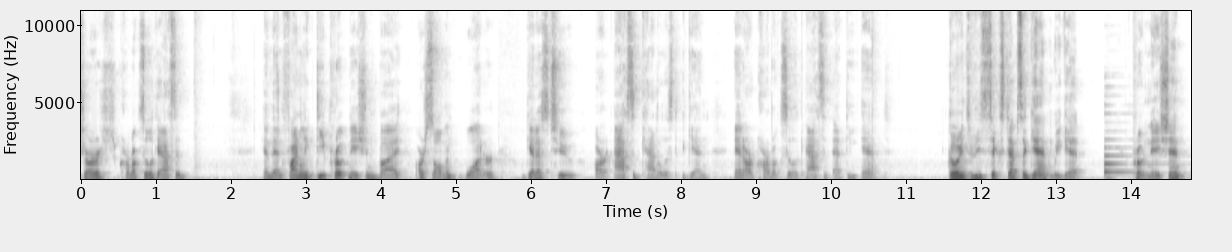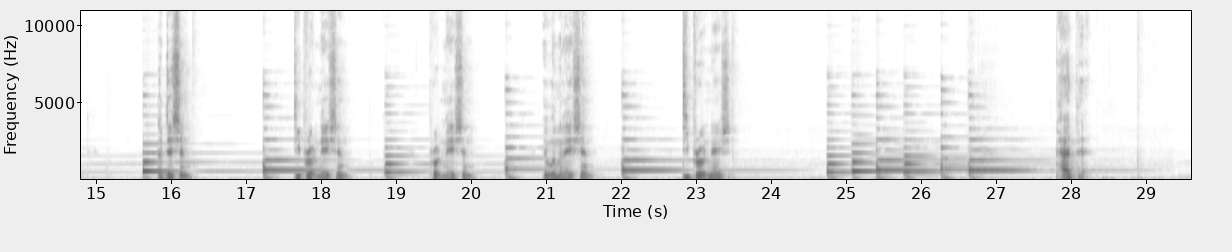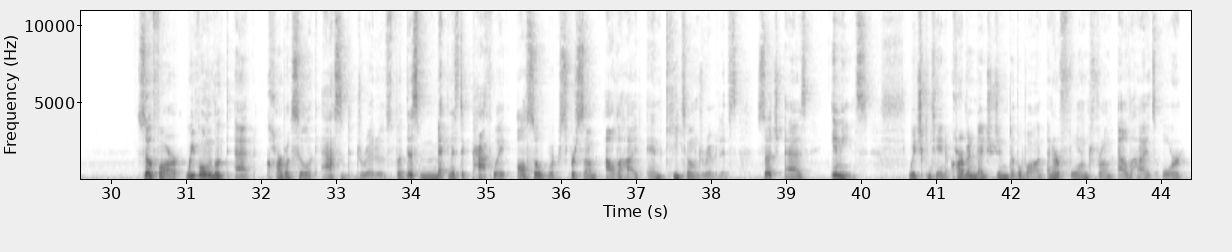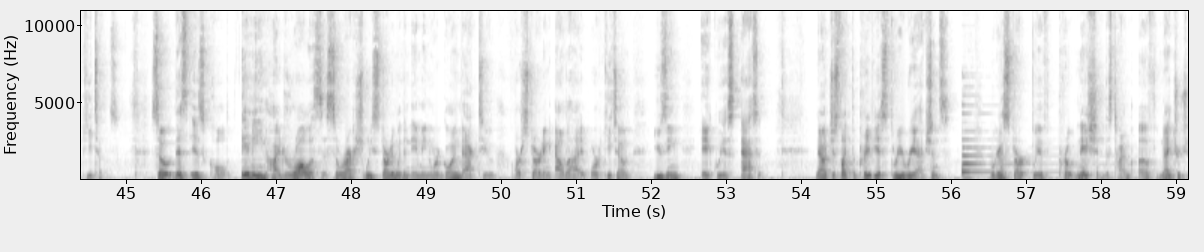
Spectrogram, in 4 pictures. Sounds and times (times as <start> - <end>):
Speech: 0.0 - 1.5, 2.4 - 10.8, 11.6 - 13.4, 14.0 - 14.8, 15.8 - 16.4, 17.6 - 18.4, 19.4 - 20.1, 21.0 - 21.7, 22.8 - 23.6, 27.8 - 28.3, 30.4 - 53.6, 54.2 - 59.1
Electric piano: 13.6 - 14.2, 14.8 - 19.4, 20.1 - 21.0, 21.7 - 24.1, 24.7 - 28.8, 56.1 - 57.6.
